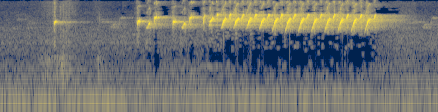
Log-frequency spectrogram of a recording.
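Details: European goldfinch song: a couple of isolated high chips, then a fast, even run of bright, metallic notes rattling on for over two seconds before stopping abruptly; quiet room background.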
